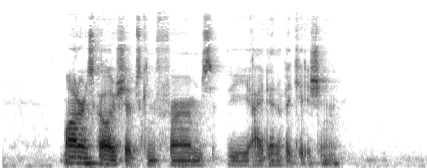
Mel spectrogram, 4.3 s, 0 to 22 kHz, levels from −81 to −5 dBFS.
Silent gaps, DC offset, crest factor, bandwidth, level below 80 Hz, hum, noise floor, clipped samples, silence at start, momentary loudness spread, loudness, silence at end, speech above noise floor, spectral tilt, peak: none; under 0.1%; 18 dB; 15.5 kHz; -52 dBFS; none; -61 dBFS; under 0.1%; 0.65 s; 13 LU; -20 LUFS; 0.9 s; 41 dB; -5 dB/octave; -2 dBFS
